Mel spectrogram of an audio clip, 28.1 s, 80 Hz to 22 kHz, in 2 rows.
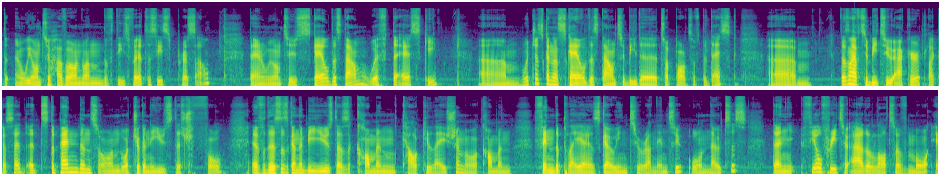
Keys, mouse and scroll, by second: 1.7 l, 2.4-3.5 middle drag, 3.5 s, 6.3-8.1 middle drag, 8.1 s, 10.0 g, 12.0 middle click, 12.7-13.3 scroll up 4, 13.3 s, 16.2-17.4 middle drag, 17.4 scroll down 1, 17.7 s, 26.2-28.1 middle drag.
